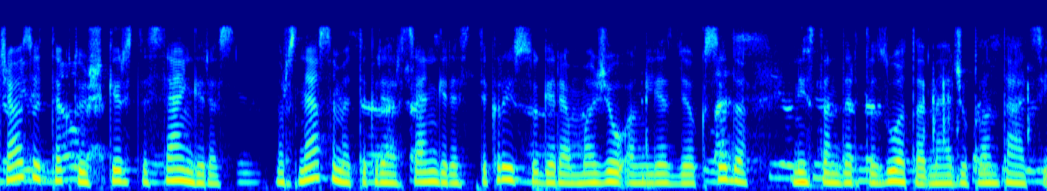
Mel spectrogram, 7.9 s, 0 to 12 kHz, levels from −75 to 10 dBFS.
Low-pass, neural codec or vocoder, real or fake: 7.2 kHz; none; real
